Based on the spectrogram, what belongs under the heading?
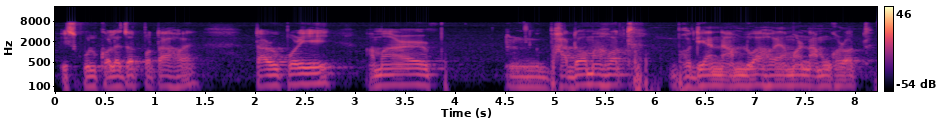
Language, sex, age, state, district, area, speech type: Assamese, male, 45-60, Assam, Lakhimpur, rural, spontaneous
